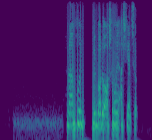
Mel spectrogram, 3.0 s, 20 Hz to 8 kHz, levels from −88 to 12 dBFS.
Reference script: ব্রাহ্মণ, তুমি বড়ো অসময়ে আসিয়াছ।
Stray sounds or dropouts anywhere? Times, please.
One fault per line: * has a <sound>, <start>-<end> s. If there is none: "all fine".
all fine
